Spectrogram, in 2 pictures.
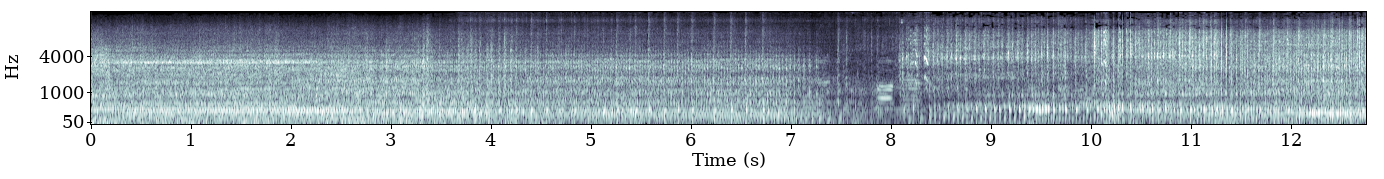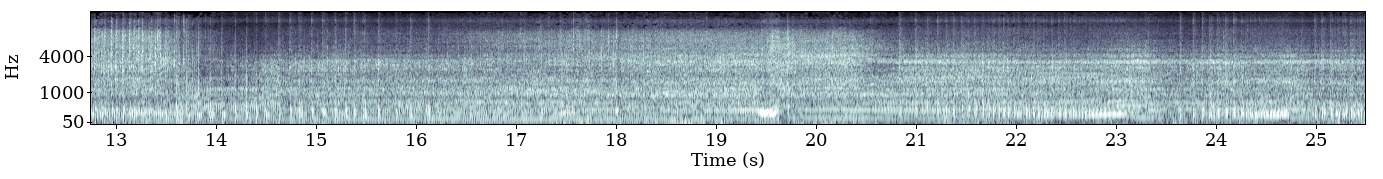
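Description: A dirt bike engine runs up close, rising and falling in pitch as it revs.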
